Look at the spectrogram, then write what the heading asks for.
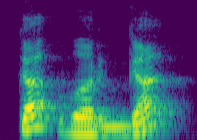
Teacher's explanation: you can see that the contact point or point of modulation is throat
